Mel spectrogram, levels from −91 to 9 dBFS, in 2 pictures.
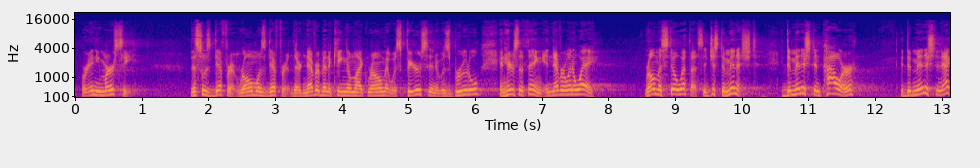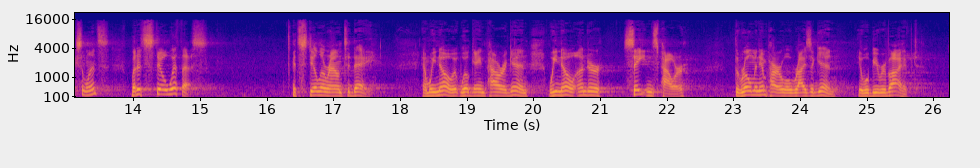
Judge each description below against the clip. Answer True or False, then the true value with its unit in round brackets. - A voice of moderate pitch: True (175 Hz)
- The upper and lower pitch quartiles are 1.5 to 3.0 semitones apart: False (4.7 semitones)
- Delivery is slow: False (185 wpm)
